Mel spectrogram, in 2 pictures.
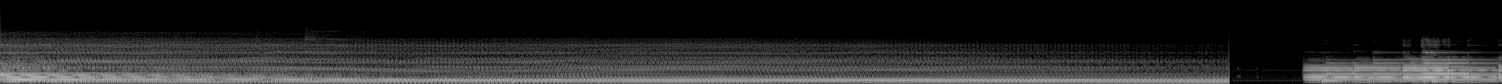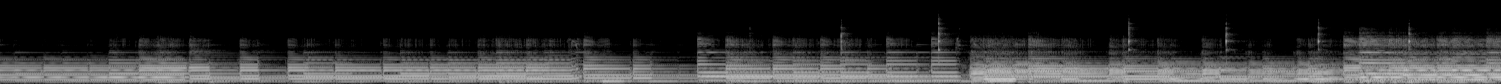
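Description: Black/death metal music: a distorted electric guitar chord rings out and slowly fades, then breaks off into a brief silence about twelve seconds in. The next track opens with distorted guitar chords changing every second or two.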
